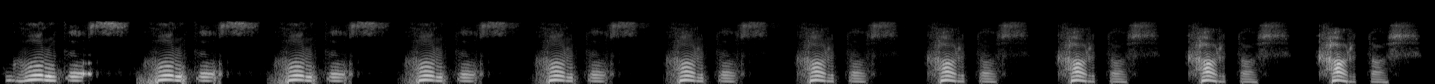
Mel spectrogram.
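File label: Proto-Indo-European ghordhos to Ancient Greek khortos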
